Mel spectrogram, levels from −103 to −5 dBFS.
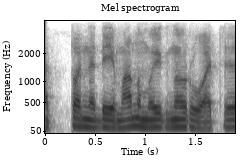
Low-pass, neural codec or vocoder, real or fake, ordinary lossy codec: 3.6 kHz; none; real; Opus, 16 kbps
